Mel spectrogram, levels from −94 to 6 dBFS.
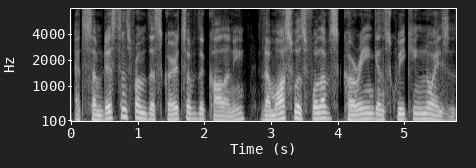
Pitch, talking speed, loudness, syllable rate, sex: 135 Hz, 185 wpm, -18 LUFS, 4.6 syllables/s, male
